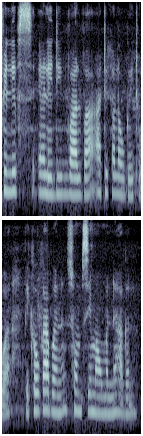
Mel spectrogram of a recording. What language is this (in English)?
Bodo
